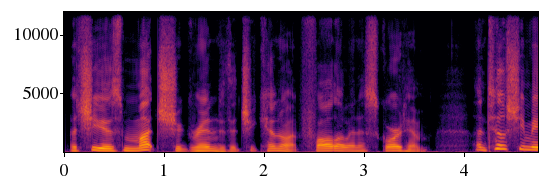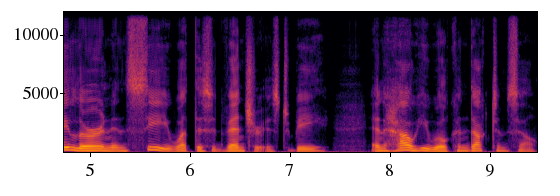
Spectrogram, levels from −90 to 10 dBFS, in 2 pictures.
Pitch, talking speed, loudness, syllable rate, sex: 160 Hz, 190 wpm, -20 LUFS, 4.8 syllables/s, female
